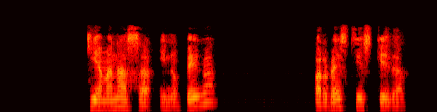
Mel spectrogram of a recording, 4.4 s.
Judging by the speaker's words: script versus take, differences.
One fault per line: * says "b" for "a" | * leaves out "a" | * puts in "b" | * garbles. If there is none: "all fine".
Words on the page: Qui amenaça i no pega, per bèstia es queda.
all fine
